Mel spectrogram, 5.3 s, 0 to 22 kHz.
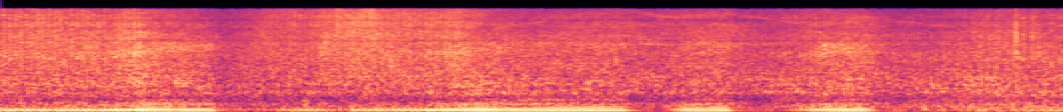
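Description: An off-road 4x4's engine revving under load in two rising surges, each dropping back sharply, while crossing a muddy stream. Two short throttle blips follow, then it settles to a lower, steadier run.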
